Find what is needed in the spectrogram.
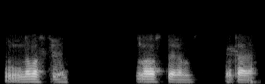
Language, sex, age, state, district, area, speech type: Hindi, male, 45-60, Uttar Pradesh, Chandauli, urban, conversation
